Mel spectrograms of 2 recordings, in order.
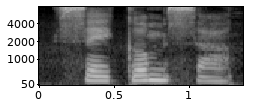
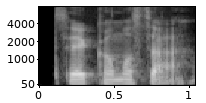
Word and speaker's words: C'est comme ça: So I'm just gonna play the pronunciation, and I'll tell you what it means in French. C'est comme ça. C'est comme ça.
